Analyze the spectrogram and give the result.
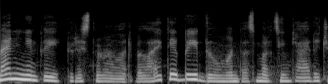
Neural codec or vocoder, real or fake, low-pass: codec, 44.1 kHz, 2.6 kbps, DAC; fake; 19.8 kHz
